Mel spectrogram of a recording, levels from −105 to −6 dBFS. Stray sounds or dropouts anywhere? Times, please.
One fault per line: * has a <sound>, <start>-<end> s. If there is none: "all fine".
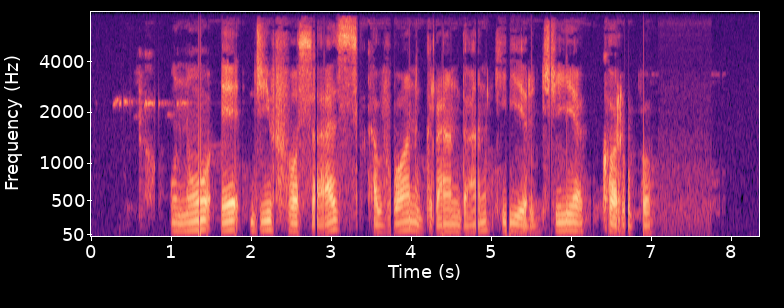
all fine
